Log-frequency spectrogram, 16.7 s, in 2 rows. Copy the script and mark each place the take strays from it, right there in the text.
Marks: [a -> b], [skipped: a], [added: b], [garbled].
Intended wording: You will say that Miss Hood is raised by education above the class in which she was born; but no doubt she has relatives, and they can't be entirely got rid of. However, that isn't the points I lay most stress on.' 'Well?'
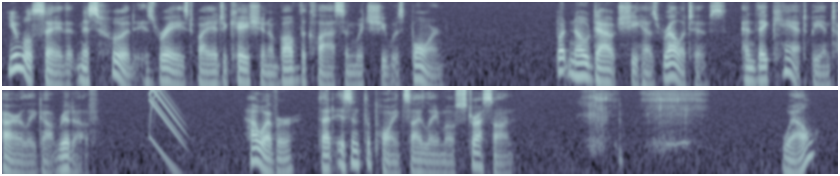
You will say that Miss Hood is raised by education above the class in which she was born; but no doubt she has relatives, and they can't be entirely got rid of. However, that isn't the points I lay most stress on.' 'Well?'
